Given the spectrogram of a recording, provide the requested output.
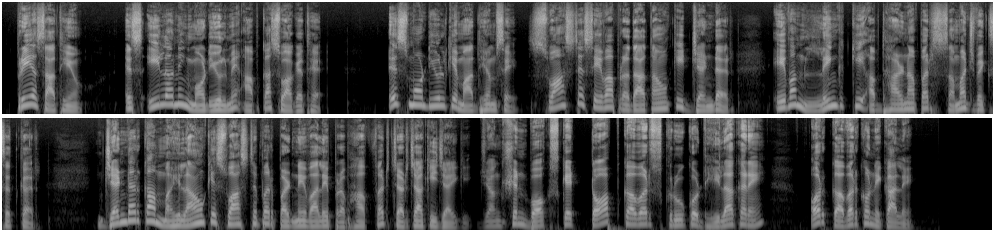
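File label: Hindi, female, E Learning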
